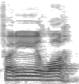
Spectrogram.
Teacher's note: یہ گول تا پہ اگر وقف کریں تو پھر گول تا پہ وقف کرنے کی صورت میں تا کو ہا پڑھا جاتا ہے، یہ جو ہا نا، یہ اگر اس تا گول تا پہ وقف کرتے ہیں تو اس کو ہا پڑھیں گے۔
